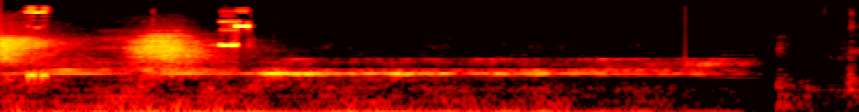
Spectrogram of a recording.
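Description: Electronic logo sting: a swish and a sharp ping about a second in, then a held synthetic tone over a deep rumble that fades out just before the end.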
